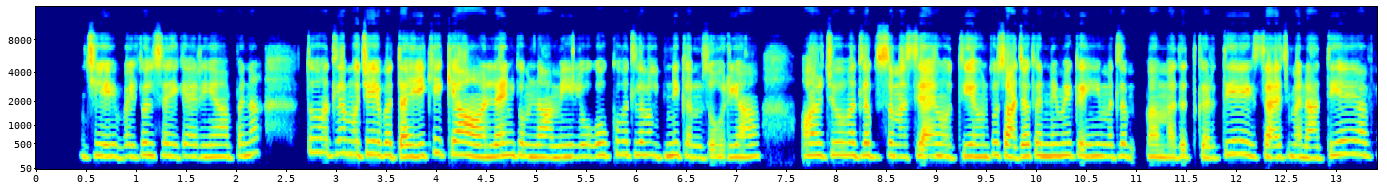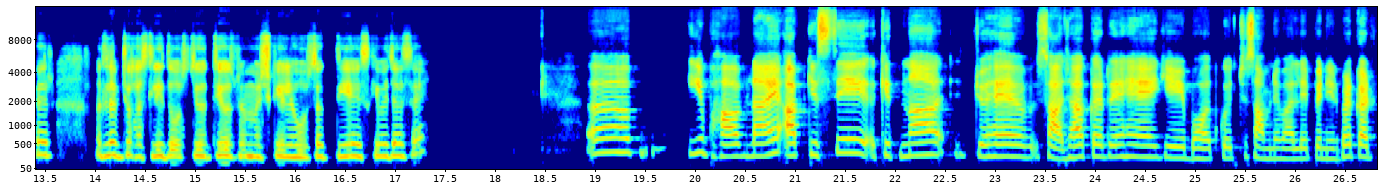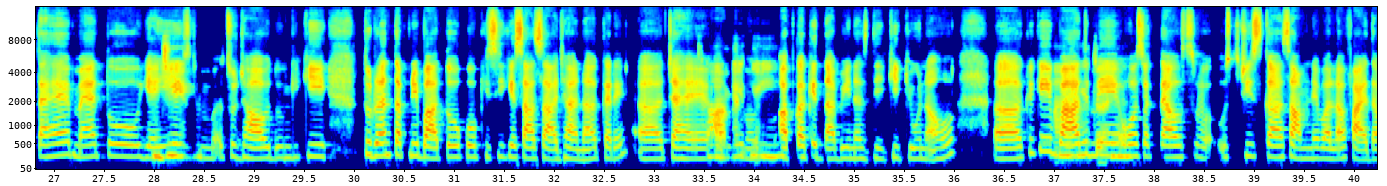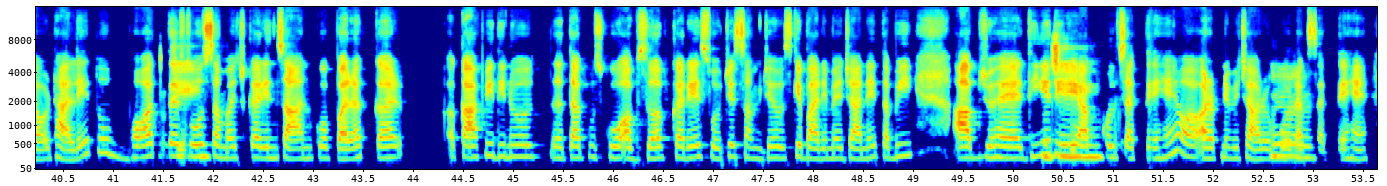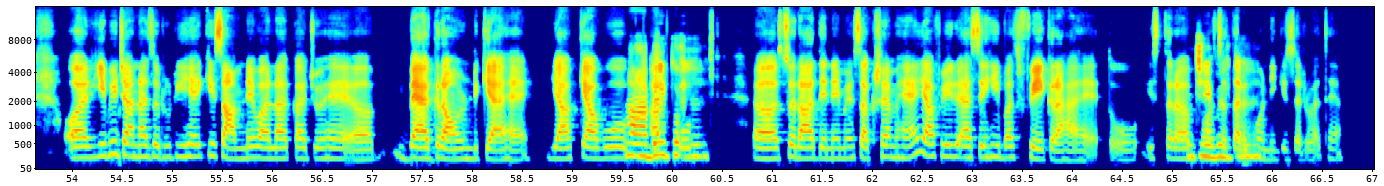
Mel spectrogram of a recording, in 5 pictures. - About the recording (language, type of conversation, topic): Hindi, podcast, ऑनलाइन दोस्ती और असली दोस्ती में आपको क्या अंतर दिखाई देता है?
- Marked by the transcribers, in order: tapping; lip smack; in English: "ऑब्ज़र्व"; in English: "बैकग्राउंड"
